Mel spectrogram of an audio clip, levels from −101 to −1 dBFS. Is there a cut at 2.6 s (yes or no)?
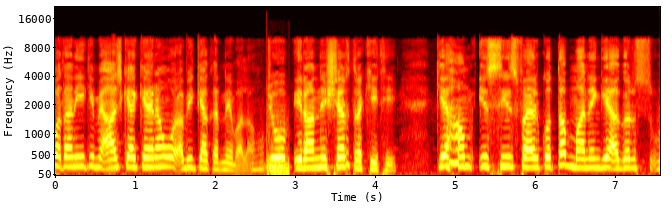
yes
